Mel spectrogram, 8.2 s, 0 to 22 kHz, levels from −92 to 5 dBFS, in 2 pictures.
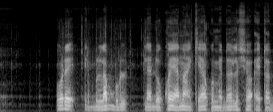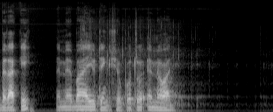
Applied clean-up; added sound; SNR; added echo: neural mask model RNNoise.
